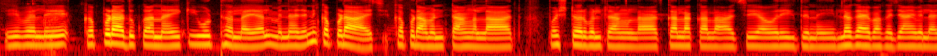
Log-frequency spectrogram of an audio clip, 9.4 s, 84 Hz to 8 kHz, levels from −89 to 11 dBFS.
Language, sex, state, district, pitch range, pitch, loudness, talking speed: Halbi, female, Chhattisgarh, Bastar, 190-215 Hz, 200 Hz, -24 LUFS, 130 wpm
